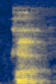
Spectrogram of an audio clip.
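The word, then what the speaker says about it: क: So what is the sound you hear when I say Ka? Ik plus A.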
